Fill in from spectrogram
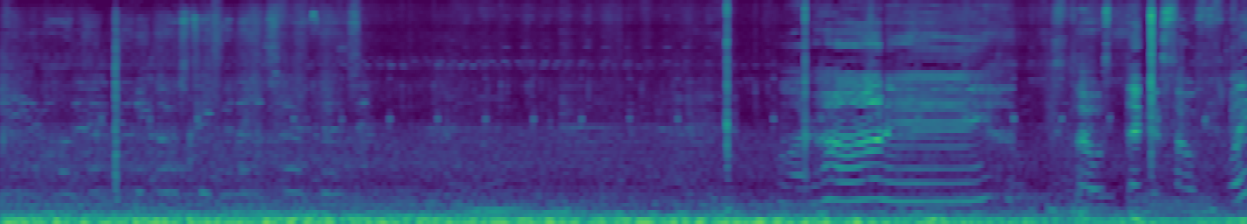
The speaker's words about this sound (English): Oh, here comes a car behind us. Is that a road behind us?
